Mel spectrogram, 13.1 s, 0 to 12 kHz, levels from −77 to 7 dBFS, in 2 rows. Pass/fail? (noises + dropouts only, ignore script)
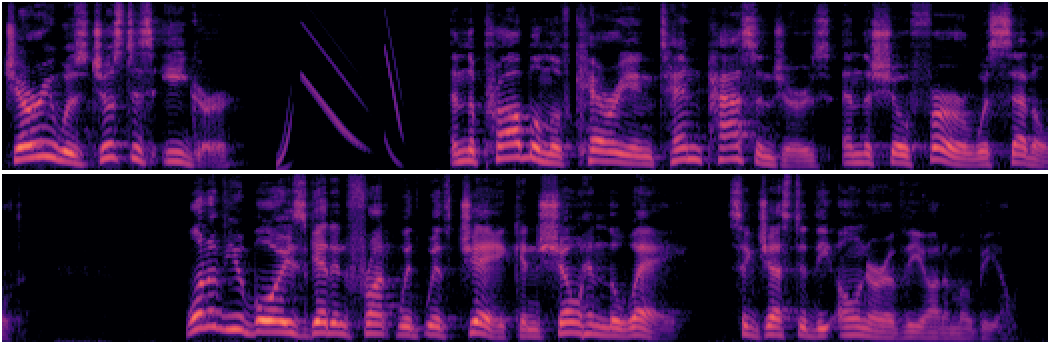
fail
